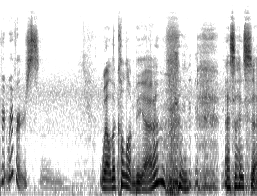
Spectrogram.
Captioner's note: chuckling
